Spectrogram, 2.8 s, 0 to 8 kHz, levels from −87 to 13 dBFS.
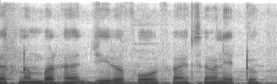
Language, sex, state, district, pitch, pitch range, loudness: Hindi, male, Bihar, West Champaran, 125 Hz, 120-130 Hz, -16 LUFS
